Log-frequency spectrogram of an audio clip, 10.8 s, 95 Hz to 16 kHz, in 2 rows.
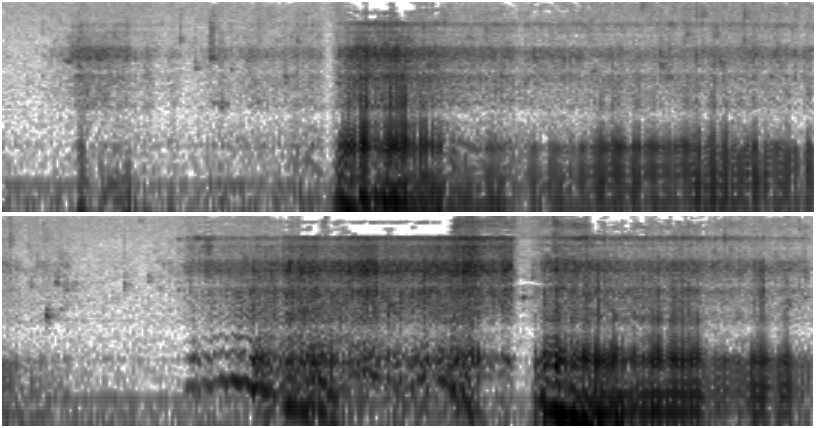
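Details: French Bulldog named Morio asleep on a lap, filmed March 8, 2012, snoring in three bursts of rough, low, rattling breaths, each lasting one to two seconds and separated by quieter breathing.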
